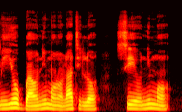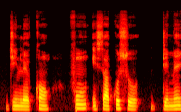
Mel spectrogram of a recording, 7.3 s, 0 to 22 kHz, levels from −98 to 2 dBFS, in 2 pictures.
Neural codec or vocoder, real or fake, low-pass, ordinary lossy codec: none; real; 14.4 kHz; none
